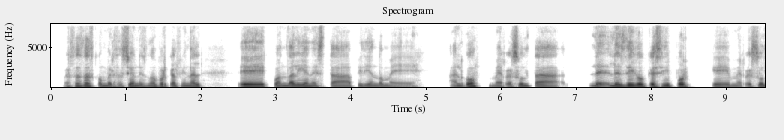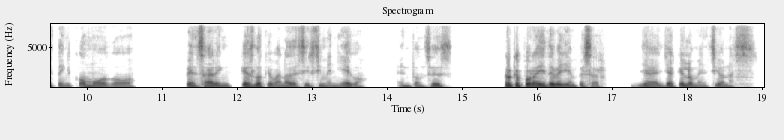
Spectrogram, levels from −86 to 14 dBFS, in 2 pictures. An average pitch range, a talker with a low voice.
Yes: average, 3.3 semitones; low, 110 Hz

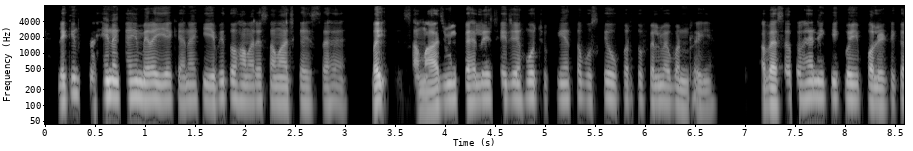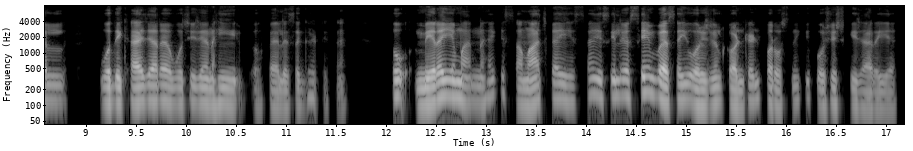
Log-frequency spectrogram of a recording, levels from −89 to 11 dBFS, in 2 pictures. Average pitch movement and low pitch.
Yes: average, 3.9 semitones; low, 120 Hz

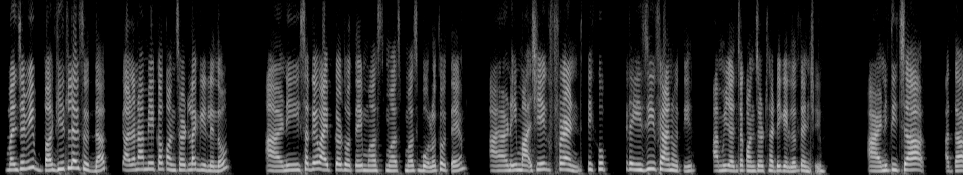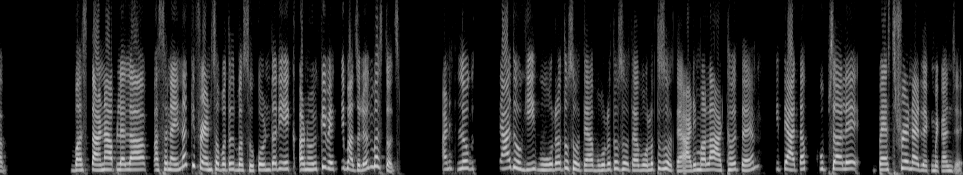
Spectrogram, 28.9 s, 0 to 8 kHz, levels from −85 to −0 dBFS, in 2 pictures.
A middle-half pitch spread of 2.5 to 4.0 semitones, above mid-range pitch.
Yes: average, 3.5 semitones; very high, 255 Hz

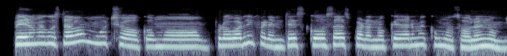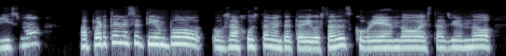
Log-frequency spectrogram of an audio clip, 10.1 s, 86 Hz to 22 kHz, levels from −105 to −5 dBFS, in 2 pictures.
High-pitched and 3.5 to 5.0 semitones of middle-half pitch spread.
Yes: high, 235 Hz; average, 4.5 semitones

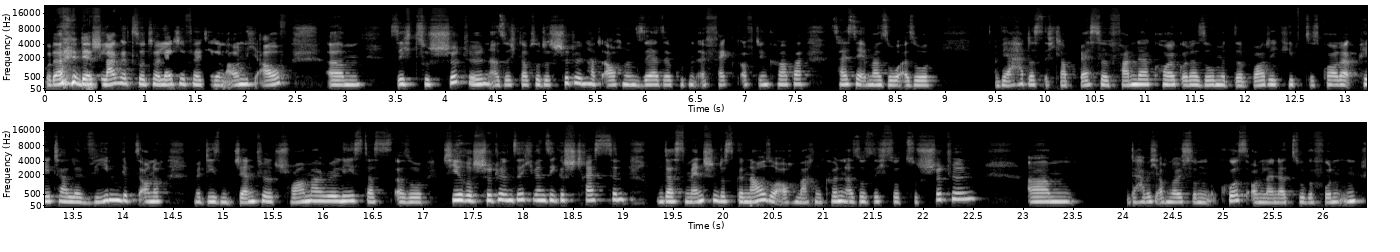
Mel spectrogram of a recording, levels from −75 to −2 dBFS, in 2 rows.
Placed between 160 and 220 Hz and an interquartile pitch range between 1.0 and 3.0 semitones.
Yes: high, 190 Hz; narrow, 2.6 semitones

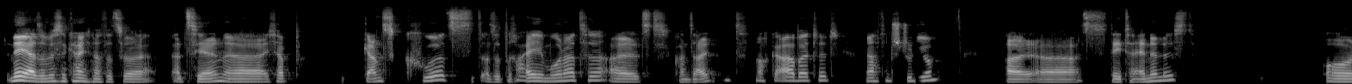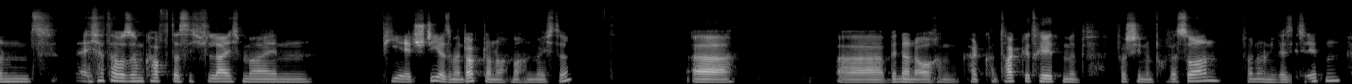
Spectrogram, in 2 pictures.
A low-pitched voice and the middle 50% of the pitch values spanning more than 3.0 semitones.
Yes: low, 130 Hz; average, 4.3 semitones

